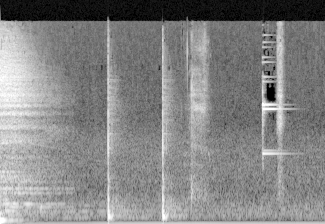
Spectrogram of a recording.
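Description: A basketball bouncing on a hardwood gym floor: two sharp bounces about a second apart, then a fainter one, as the ball settles after a shot. Music fades out at the start, and a short high squeak comes near the end.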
